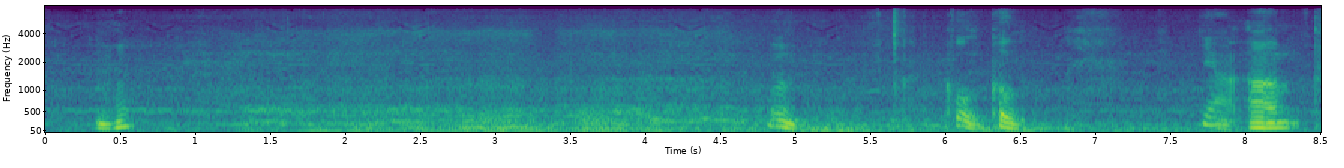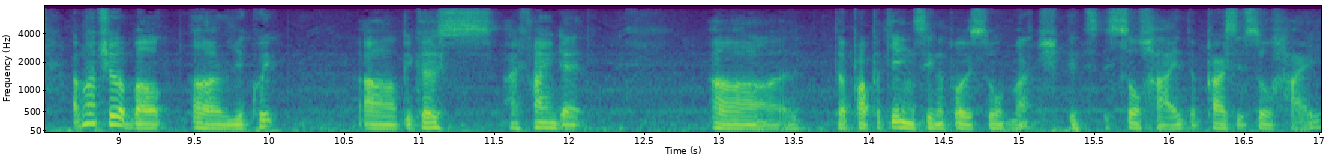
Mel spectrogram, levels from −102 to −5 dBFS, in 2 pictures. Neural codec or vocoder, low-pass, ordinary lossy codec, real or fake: codec, 16 kHz in and 24 kHz out, 1.1 kbps, FireRedTTS-2 codec; 7.2 kHz; none; fake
